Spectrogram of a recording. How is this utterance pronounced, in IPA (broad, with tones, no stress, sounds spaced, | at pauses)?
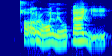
qʼ ɑ̰˦˥ ɭ ɔ˩˧ lʲ o˩˧ ɓ æ˦˥ ʎ ḭ˩˧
